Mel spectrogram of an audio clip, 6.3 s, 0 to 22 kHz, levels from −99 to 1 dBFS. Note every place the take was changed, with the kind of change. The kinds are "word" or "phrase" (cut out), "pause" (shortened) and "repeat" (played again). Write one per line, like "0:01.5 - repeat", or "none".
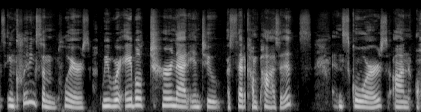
0:01.4 - pause
0:02.1 - word
0:03.6 - word
0:04.9 - pause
